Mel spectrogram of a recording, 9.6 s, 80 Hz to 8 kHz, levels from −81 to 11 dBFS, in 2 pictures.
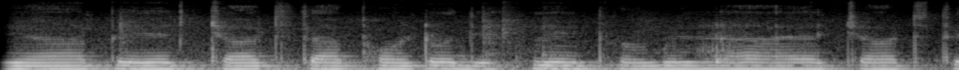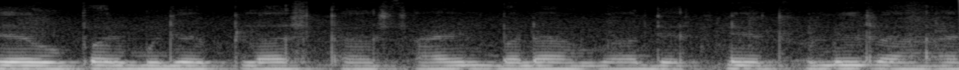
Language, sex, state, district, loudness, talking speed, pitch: Hindi, male, Odisha, Nuapada, -15 LUFS, 150 wpm, 135 Hz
